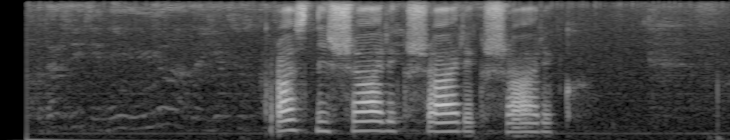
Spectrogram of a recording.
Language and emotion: Russian, sad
